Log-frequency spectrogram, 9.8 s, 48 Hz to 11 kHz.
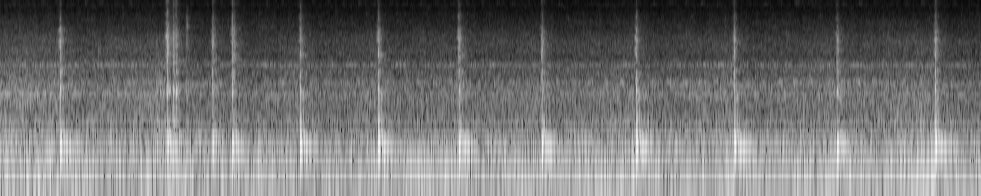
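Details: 2012 Dodge Durango Citadel on a jack, in drive and held under torque load, recorded at the rear axle: sharp pops about once a second over a low steady drivetrain hum; dry, worn rear CV axle joint, later greased.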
